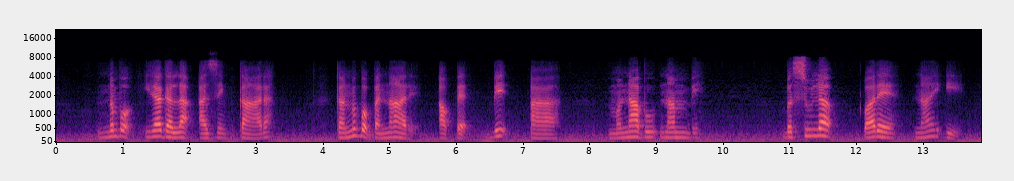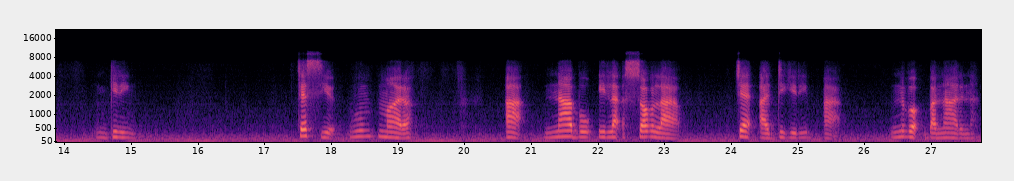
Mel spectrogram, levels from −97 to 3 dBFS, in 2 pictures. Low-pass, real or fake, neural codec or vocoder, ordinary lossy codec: 7.2 kHz; fake; codec, 16 kHz, 0.2 kbps, FocalCodec; Opus, 16 kbps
